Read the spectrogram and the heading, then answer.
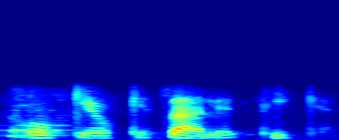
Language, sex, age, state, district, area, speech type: Marathi, female, 18-30, Maharashtra, Osmanabad, rural, conversation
